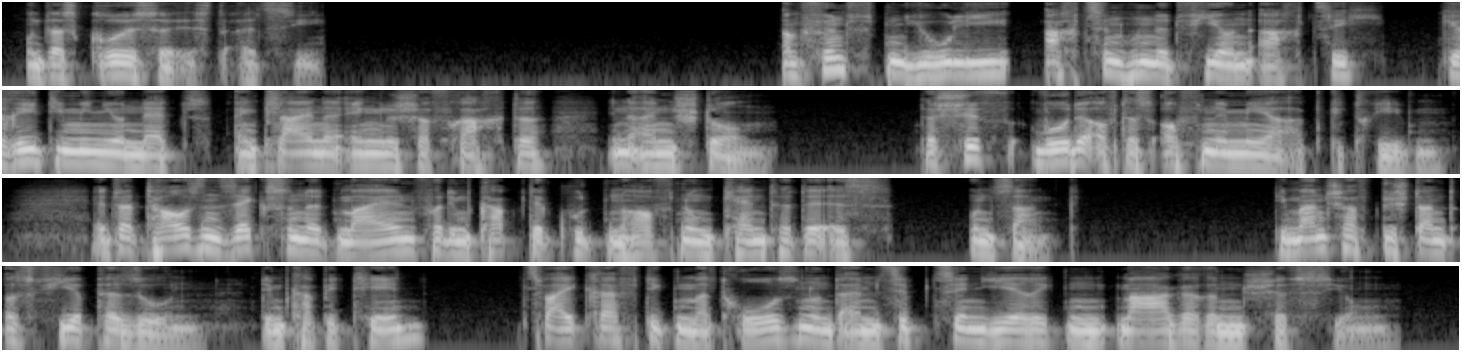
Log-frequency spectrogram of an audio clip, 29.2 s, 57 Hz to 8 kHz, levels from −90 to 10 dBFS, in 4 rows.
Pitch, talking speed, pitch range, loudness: 100 Hz, 115 wpm, 85-110 Hz, -18 LUFS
